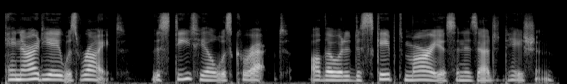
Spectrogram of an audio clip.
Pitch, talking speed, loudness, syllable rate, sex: 205 Hz, 160 wpm, -18 LUFS, 5.1 syllables/s, female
